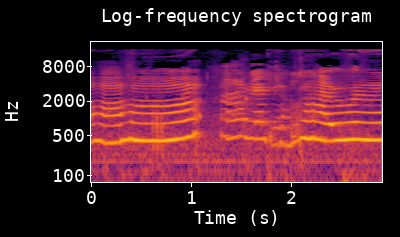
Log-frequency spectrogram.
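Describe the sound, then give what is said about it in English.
A toddler boy fusses, letting out loud, whiny wails broken into three drawn-out bursts with a brief pause between, the voice wavering like a cry mixed with babble. “I gotta tell you, one of the best things about the early toddler stage is the boy could be talking back to me. I just can't tell.”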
